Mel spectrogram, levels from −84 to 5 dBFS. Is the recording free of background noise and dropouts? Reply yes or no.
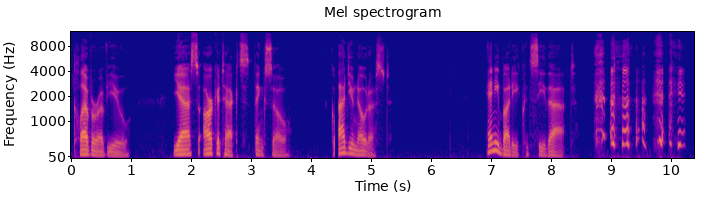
no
